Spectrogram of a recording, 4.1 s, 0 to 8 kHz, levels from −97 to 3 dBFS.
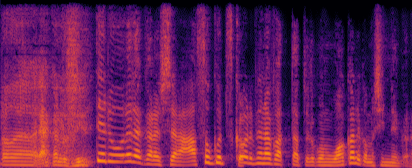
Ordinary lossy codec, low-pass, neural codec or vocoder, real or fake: none; none; codec, 16 kHz, 0.5 kbps, X-Codec, WavLM features, trained on Multilingual LibriSpeech; fake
